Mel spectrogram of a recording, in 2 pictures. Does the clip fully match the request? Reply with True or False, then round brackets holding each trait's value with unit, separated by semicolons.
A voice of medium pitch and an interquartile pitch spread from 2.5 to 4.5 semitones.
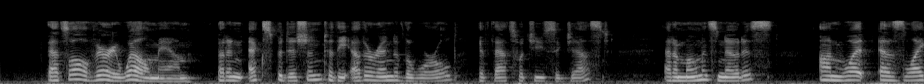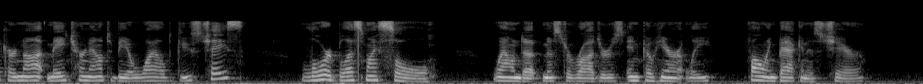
True (170 Hz; 3.4 semitones)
